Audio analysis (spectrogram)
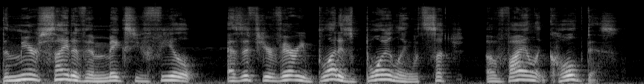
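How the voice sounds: Natural reading voice throughout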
